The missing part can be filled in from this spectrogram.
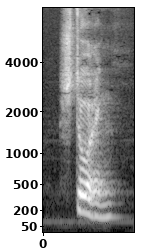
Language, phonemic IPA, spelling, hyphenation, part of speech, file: Dutch, /ˈstoːrɪŋ/, storing, sto‧ring, noun, Nl-storing.ogg
- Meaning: 1. malfunction 2. disruption 3. interference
